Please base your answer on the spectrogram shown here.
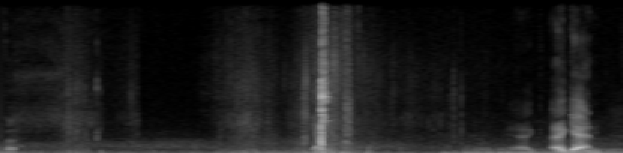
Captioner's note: thwack sound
